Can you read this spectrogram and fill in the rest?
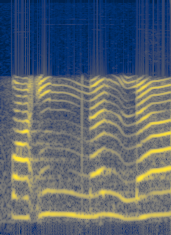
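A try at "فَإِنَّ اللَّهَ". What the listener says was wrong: یہاں بھی لام کو پر پڑھنا ہے، پر پڑھیے سے.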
